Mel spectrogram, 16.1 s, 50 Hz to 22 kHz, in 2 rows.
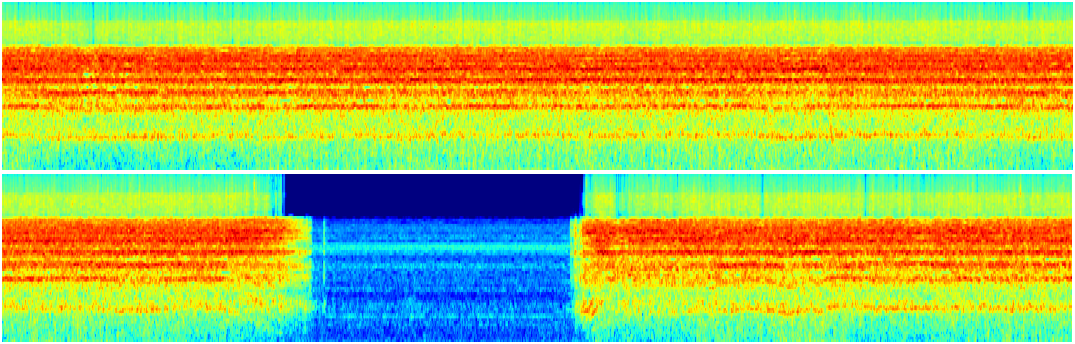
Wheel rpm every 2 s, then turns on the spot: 220, 230, 230, 230, 200, 10, 140, 230.
none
